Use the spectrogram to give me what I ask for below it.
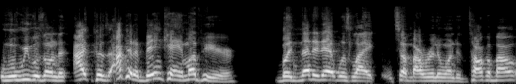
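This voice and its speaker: Shouting loudly in an animated tone, a man with a high voice races at a very fast pace with ordinary pitch variation, the sound dry and close with no echo. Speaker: podcast host. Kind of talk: live stream panel discussion. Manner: loud, yelling.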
